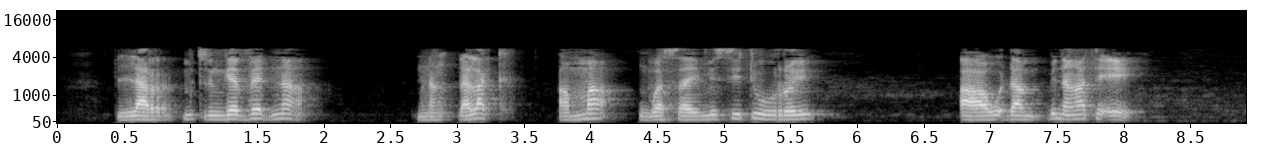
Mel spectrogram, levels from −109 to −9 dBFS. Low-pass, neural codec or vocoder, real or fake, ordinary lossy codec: 5.4 kHz; none; real; AAC, 32 kbps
